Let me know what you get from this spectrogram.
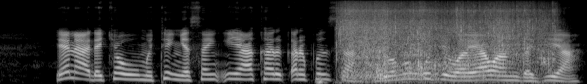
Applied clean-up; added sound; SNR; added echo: none; Splash, splatter; 2 dB; none.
